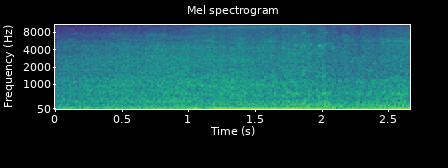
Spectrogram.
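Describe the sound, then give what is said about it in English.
Heavy commercial trucks carrying fruits, vegetables and machine parts idle and rumble after crossing the Far International Bridge into the U.S., a deep steady engine drone with the hiss of air brakes releasing, no voices, just continuous loud traffic noise at a busy crossing. “Every day, more than 40,000 commercial trucks cross over the Far International Bridge, carrying things like fruits, vegetables, and machine parts.”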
